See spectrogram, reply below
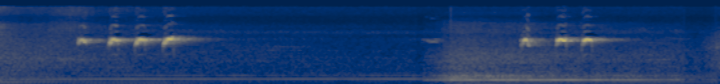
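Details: A sooty-headed bulbul delivers its varied song: four quick, bright whistled notes, a two-second pause, then three more ringing whistles over a low steady hum.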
